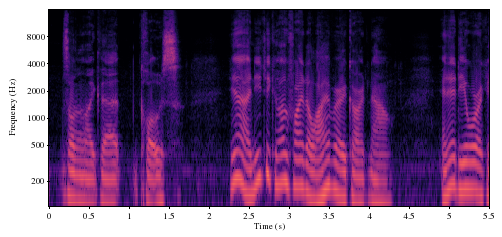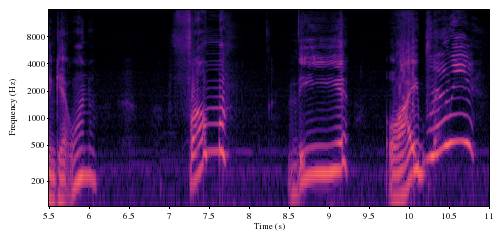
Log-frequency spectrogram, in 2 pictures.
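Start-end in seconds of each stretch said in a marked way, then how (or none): 7.0-10.8 very high, squeaky, swooping character voice. Recalling a character's first line to a player, squeaky character voice. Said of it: "It wasn't quite this squeaky".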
